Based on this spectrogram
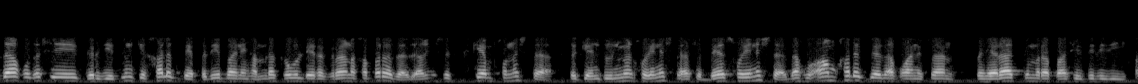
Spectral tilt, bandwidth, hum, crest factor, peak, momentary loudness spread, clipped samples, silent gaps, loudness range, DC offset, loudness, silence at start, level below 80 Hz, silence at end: -9.5 dB/octave; 3.7 kHz; none; 18 dB; -10 dBFS; 7 LU; under 0.1%; none; 3 LU; under 0.1%; -27 LUFS; 0.05 s; -86 dBFS; 0 s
